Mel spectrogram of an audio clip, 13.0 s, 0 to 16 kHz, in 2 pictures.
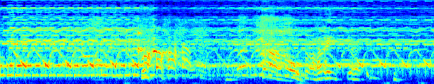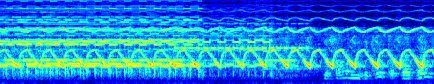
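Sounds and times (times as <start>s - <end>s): siren-like rising sweep: 0.0s - 13.0s
higher warbling tone: 2.0s - 6.1s
two-note attention tone: 2.0s - 6.2s.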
